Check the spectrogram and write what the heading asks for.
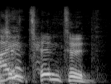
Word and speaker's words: patented: Why do you just get you don't say it correctly. – Say it then. – It's painted it. – Is it? – How'd you say it? – Is it? – What? – How'd you say it? – Again. – Painted. – What? – No! – You painted something, did you? – Patented.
